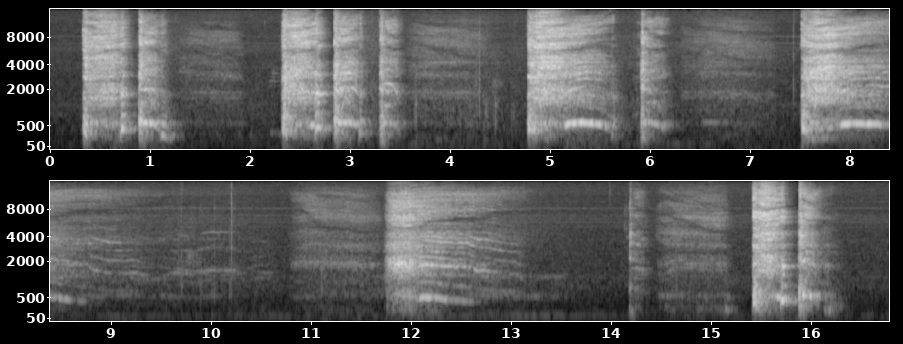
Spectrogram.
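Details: Person lying down smoking, with repeated bouts of heavy, harsh coughing in clusters and wheezy, whistling tones during longer bursts.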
